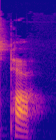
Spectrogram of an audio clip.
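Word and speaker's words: Pa (по): And even like full words like this P-O, and it's not a strong syllable, this becomes just a dark A, right? This just becomes Pa.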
